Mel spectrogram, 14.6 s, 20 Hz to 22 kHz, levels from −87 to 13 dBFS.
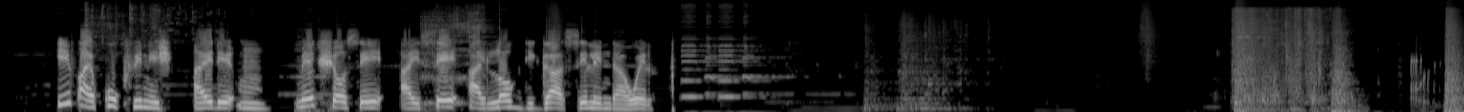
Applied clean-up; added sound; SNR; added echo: classical method spectral subtraction.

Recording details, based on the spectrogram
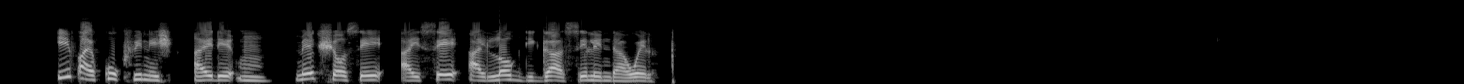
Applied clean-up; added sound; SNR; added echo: none; none; none; none.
